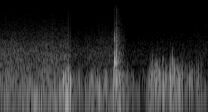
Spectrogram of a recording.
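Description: A car's rear passenger door being shut: a lower knock followed about half a second later by a sharp thump, over rumbling wind on the microphone.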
